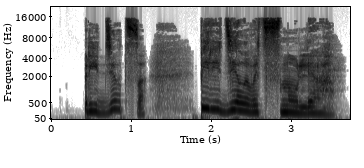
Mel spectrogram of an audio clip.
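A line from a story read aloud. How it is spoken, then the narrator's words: Tearful, despairing sigh. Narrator (Russian): сокрушенно вздохнула я, и от объема предстоящей работы по щекам снова покатились слезы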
